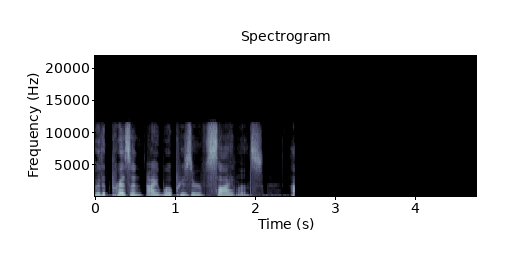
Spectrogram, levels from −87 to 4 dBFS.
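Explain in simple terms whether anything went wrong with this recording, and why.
Something did go wrong. At 2.49 s the speech stops abruptly and the rest of the clip, through to the end, is total silence. This is an audio dropout to silence. Even a quiet room leaves a faint background hiss, but here there is none. That points to the input signal being lost, likely through a disconnected microphone, a broken link or an accidental mute, while the recording carried on. Whatever was said after that moment was never captured.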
